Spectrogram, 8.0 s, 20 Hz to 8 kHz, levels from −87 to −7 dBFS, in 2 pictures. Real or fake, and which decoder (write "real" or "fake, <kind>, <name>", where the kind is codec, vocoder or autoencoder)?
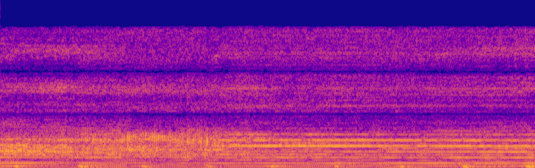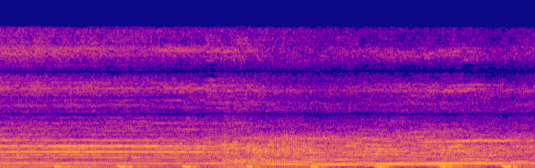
fake, codec, SNAC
